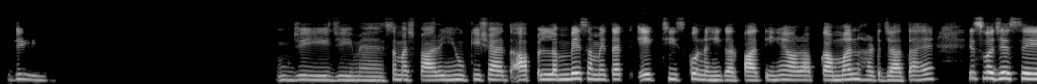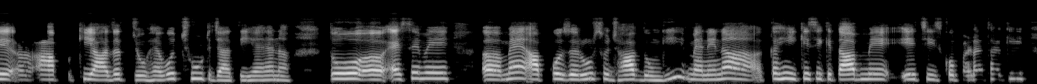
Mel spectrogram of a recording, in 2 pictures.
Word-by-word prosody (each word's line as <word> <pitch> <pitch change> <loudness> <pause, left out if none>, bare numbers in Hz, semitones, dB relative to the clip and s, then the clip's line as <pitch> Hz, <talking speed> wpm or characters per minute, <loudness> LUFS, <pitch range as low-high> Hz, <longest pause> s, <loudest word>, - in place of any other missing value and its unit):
जी। 210 -6 -8 2.3
जी, 200 0 -6
जी। 195 +1 -6
मैं 190 -1 -7
समझ 215 +3 -6
पा 200 -1 +1
रही 210 0 -4
हूँ 220 0 -3
कि 225 - -4
शायद 215 -1 -2
आप 215 0 +1
लंबे 230 +3 +3
समय 240 -3 -3
तक 235 +2 0 0.2
एक 235 0 +3
चीज़ 245 -3 -5
को 255 - +1
नहीं 200 -3 -3
कर 200 -1 -1
पाती 200 +1 0
हैं 220 - -3
और 205 -1 -1
आपका 205 0 0
मन 225 +4 +1
हट 200 -2 -6
जाता 195 +1 -1
है। 235 +4 -4 0.4
इस 280 -1 0
वज़ह 275 -1 +4
से 265 0 +2 0.2
अ, - - -3 0.3
आपकी 225 +2 +1
आदत 205 +3 +1
जो 205 0 -3
है 200 +1 -3
वो 255 +3 +1
छूट 270 -4 -2
जाती 190 0 -2
है, 200 0 -2
है 210 - -2
ना? 195 -2 -5 0.4
तो 260 0 +6
अ, 220 -2 +5
ऐसे 275 +4 -3
में 270 0 0 0.4
अ, 225 -1 +4
मैं 275 +2 +4
आपको 235 +1 +3
ज़रूर 230 +3 +1
सुझाव 230 -2 +2
दूँगी। 210 - -2
मैंने 225 0 0
ना 250 -3 +2
कहीं 260 0 +2
किसी 260 0 -2
किताब 235 0 +4
में 240 0 0 0.2
ये 235 0 0
चीज़ 220 -5 -7
को 220 - -2
पढ़ा 210 +2 -10
था 240 - -14
कि 260 -1 -11
225 Hz, 180 wpm, -18 LUFS, 205-245 Hz, 2.3 s, तो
